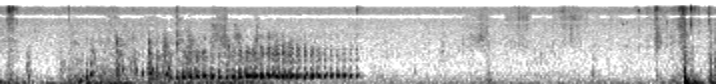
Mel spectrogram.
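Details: Baby foster guinea pigs Pinto Bean, Taco, Churro, Billy and Queso with their mother Chalupa exploring a freshly cleaned cage; a low, throbbing pulsed rumble for about two seconds, then quiet with light shuffling and a few clicks.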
